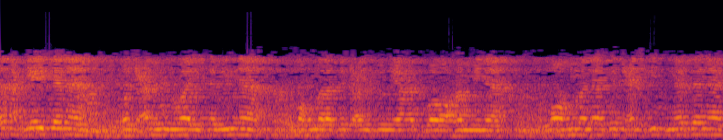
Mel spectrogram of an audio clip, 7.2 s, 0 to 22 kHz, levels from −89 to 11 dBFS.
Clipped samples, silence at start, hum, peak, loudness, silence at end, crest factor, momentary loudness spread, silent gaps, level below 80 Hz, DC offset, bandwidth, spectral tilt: under 0.1%; 0 s; none; -4 dBFS; -19 LUFS; 0 s; 16 dB; 6 LU; none; -64 dBFS; under 0.1%; 5.6 kHz; -7.5 dB/octave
